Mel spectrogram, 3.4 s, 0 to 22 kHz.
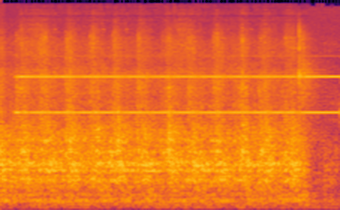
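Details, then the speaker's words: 1960 Ford F100 pickup, sat outdoors and brought inside after poorly done maintenance and a cleaned gas tank: even chugging over steady starter whine as it turns over normally but has not caught yet. "Okay, it turns over. Did a thing."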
